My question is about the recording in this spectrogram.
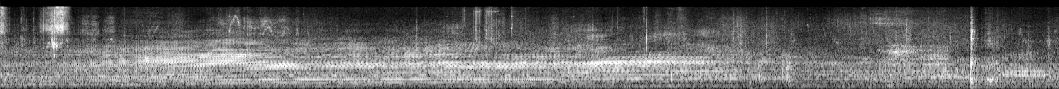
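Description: Motorboat engine running steadily; its pitch rises about two seconds in, holds, then fades after about seven seconds. A sharp tap near the end.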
